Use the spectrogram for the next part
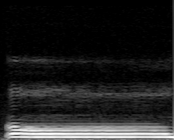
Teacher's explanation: प्लुत स्वर, इसके उच्चारण में ह्रस्व स्वर के उच्चारण से 3 गुना समय लगता है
